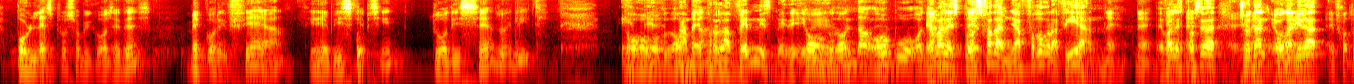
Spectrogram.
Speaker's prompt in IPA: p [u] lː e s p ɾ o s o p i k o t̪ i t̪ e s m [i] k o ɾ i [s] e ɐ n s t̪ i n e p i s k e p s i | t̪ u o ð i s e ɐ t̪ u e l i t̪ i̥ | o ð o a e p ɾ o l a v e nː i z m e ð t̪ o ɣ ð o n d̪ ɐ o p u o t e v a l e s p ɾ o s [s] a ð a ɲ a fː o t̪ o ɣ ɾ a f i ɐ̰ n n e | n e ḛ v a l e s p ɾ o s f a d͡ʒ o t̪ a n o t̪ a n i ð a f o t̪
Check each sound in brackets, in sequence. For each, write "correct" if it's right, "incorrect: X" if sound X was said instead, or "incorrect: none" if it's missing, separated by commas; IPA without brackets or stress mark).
incorrect: o, incorrect: e, incorrect: f, incorrect: f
